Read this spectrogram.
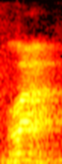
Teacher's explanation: Yang pertama adalah jahr, yaitu nafas ditahan. La, tetap keluar nafasnya, tapi tidak begitu banyak.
